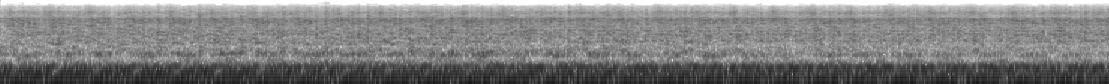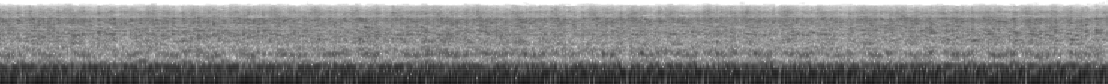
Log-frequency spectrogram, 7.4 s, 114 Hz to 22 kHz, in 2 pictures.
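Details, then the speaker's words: 1963 Chevy C10 355ci small block (350 bored .030 over), reportedly low miles, firing after years of sitting: loud, steady low rumble with an even, choppy beat from open headers, no knocks or misses. Normal idle. "and there you go it runs"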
